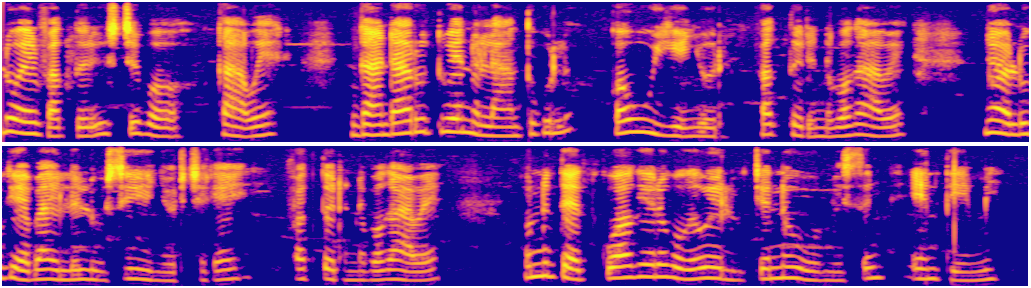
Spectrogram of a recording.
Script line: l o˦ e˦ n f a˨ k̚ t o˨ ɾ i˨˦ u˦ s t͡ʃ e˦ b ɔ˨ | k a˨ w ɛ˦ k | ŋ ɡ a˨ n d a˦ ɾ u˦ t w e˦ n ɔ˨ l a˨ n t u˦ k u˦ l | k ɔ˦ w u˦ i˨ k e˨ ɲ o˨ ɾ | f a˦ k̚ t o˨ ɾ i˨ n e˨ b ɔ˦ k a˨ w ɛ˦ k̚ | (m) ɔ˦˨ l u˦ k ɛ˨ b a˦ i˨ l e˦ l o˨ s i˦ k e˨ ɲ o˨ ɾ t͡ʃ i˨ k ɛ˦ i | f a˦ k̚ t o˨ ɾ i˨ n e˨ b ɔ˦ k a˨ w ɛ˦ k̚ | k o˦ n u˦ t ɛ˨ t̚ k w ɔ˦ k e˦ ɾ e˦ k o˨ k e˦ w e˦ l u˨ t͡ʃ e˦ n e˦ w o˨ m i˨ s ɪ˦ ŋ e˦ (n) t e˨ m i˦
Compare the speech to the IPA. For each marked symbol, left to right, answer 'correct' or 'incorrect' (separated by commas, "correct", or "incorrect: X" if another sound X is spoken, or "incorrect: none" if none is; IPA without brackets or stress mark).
incorrect: ɲ, correct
